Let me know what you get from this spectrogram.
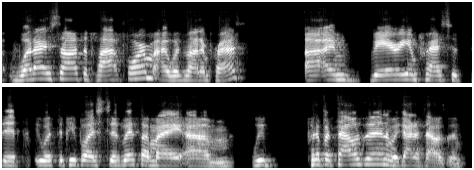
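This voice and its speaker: A woman talking in a bright, forceful voice, blunt and profane as she rants. The audio is slightly dull and lo-fi. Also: medium pitch, clear, resonant tone. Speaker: political commentator. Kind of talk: casual political chat.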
